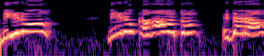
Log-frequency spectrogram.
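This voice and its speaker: Shouting in a put-on character voice, a woman sounds squeaky at an extremely high pitch. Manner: angry, shouting.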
